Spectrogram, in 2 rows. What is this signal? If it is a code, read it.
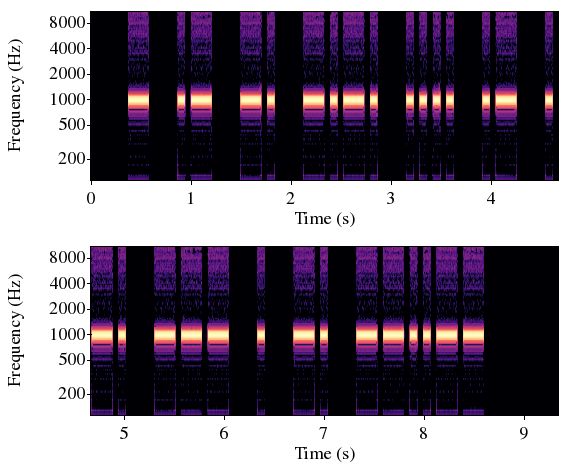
Morse code, heard as a keyed tone, about 18 wpm, spaced as for 15 wpm, 1000 Hz. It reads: TANCHAROEN,
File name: qotdfiles / 15wpm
